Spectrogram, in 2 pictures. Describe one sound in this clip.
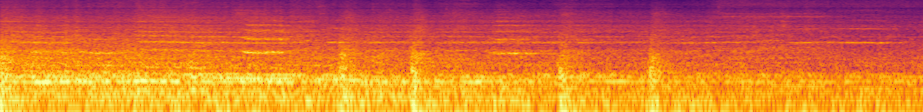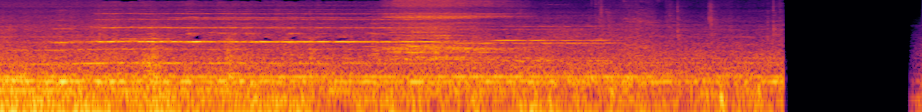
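A train rumbles slowly along the tracks close by.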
